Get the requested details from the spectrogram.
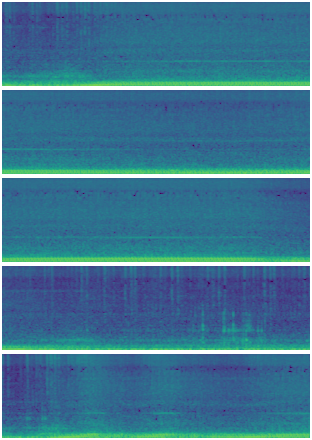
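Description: An airboat's big fan engine roars loudly and steadily.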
